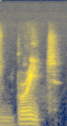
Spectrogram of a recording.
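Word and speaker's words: בְּרִית: You may not recognize this word berit. It's just another way of writing in English letters brit, which means covenant in Ashkenazi pronunciation, bris.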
